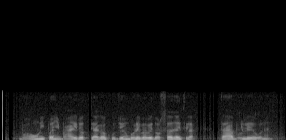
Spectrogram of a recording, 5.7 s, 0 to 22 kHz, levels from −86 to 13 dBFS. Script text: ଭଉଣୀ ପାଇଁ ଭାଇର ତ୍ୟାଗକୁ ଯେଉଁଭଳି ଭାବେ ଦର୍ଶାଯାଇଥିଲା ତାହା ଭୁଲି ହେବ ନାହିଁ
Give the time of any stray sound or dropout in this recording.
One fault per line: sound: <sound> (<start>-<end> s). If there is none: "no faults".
no faults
